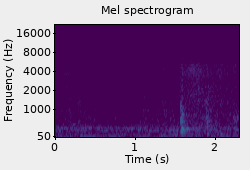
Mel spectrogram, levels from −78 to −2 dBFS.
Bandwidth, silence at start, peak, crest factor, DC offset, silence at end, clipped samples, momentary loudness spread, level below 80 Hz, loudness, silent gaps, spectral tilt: 12 kHz; 0 s; -40 dBFS; 22 dB; under 0.1%; 0 s; under 0.1%; 10 LU; -74 dBFS; -61 LUFS; none; -3.5 dB/octave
